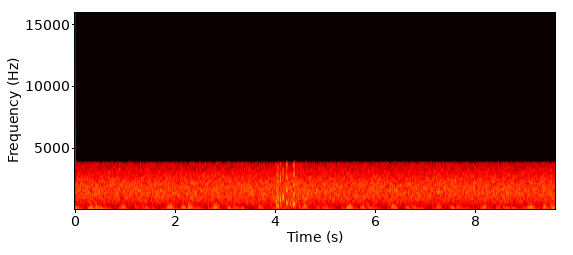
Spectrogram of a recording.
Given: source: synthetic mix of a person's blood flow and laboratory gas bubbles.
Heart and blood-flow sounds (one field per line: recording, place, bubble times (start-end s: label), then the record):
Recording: Doppler ultrasound of blood flow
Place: precordium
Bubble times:
3.92-4.68 s: bubbles
From the record:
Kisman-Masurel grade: 212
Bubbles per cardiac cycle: several, 3 to 8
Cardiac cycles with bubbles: 1 to 10%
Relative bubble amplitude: moderate (0.250 to 0.450)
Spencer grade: 1 (occasional bubble signal discernible with the cardiac motion signal, with majority of cardiac periods free of bubbles)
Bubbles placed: anywhere in the cardiac cycle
